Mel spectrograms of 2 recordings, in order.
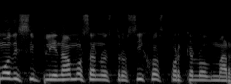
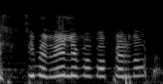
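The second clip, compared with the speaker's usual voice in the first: put-on high, pleading little boy's voice; a child breaking, begging forgiveness; child giving in; 7 semitones higher, 4 dB louder than usual. Son finally breaking down. (niño que se quiebra y pide perdón, con voz aguda)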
